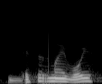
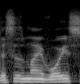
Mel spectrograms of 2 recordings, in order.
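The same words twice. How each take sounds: First: The voice has no mid-side EQ applied. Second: The voice has mid-side EQ applied. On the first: "without M S E Q" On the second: "with M S E Q"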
